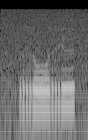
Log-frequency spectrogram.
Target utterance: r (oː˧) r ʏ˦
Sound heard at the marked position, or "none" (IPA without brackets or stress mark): oː˧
